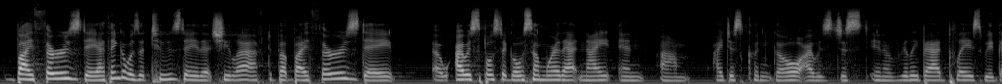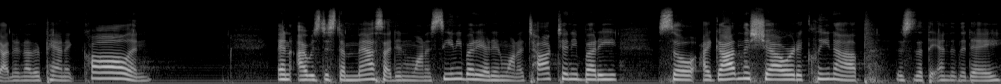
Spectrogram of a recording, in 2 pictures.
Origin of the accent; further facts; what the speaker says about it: Midwest, United States; I'm a Midwesterner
